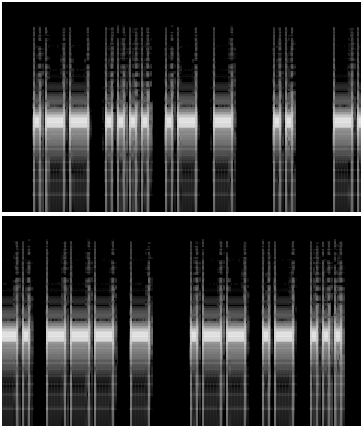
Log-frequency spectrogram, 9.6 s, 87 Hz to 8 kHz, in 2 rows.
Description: Morse code, heard as a keyed tone, about 15 wpm, 610 Hz. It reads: WHAT I GOT WAS
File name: 2011-07-mp3 / n57 BACK FROM A BIG ACCIDENT 15wpm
